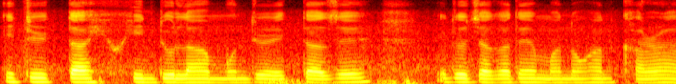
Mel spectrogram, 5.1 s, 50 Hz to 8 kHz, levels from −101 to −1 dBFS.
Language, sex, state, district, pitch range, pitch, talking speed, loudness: Nagamese, male, Nagaland, Dimapur, 125-135 Hz, 130 Hz, 155 wpm, -20 LUFS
